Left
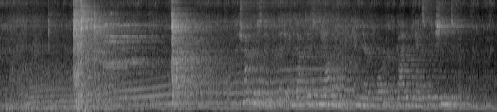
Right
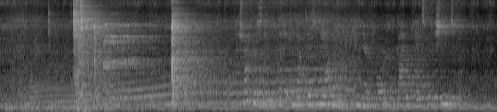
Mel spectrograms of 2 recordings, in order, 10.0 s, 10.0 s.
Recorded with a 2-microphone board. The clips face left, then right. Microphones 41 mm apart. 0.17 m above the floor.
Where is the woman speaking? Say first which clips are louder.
Even; centre (ahead or behind), 1.0 m.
